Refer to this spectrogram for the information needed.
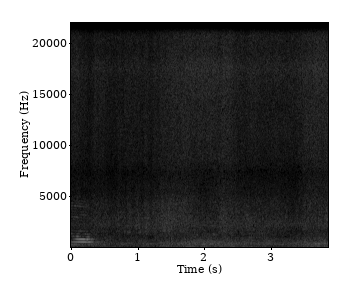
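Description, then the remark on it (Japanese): Hot water at 60 degrees sprays steadily onto an air conditioner filter to rinse off dust, a continuous hissing rush that holds at an even level for the whole stretch with no talking. “どうせだったら熱い方がいいかなと思って60度にしてみました熱湯気がでこのフィルターをできるだけここりを流すよいしょ”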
